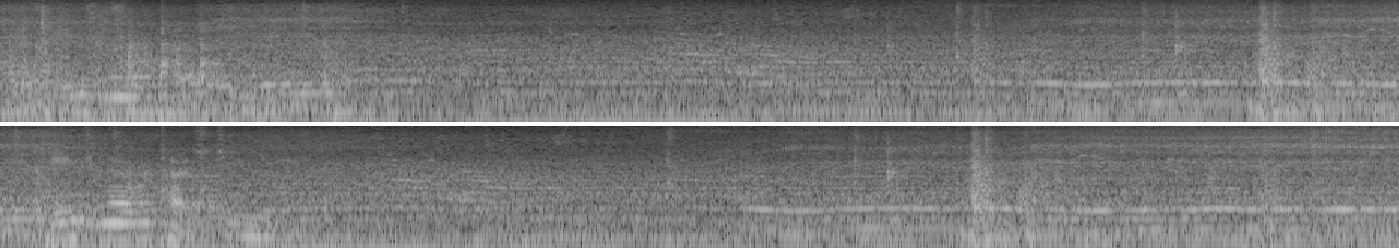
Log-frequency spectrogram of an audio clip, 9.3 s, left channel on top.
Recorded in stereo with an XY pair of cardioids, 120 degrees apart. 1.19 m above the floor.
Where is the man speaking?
55° right, 8.5 m.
